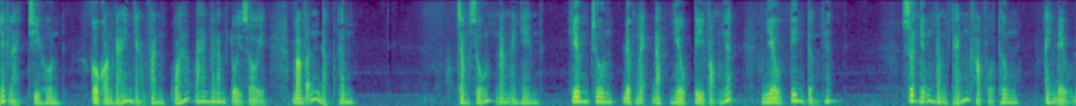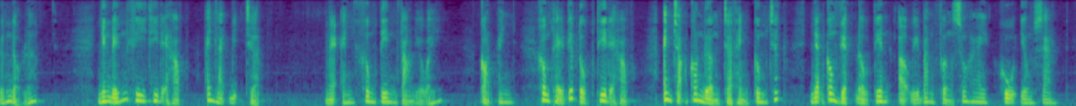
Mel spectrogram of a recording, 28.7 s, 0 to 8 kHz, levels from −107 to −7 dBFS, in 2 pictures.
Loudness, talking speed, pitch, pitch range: -27 LUFS, 200 wpm, 115 Hz, 100-140 Hz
